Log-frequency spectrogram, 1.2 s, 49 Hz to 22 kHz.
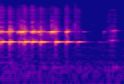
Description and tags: c5-bandung-angklung vib
toy angklung (wooden shaken percussion) from the Selasar Sunaryo artspace in Bandung, Indonesia. tuned to western 12-tone scale. recorded using a Zoom H4 with its internal mic.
